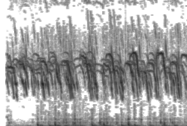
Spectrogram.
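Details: Group of newly hatched, rainbow-colored baby chicks peeping nonstop, a dense overlapping stream of high, thin cheeps with soft low thumps and bumps underneath.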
